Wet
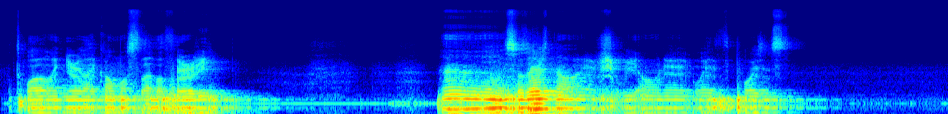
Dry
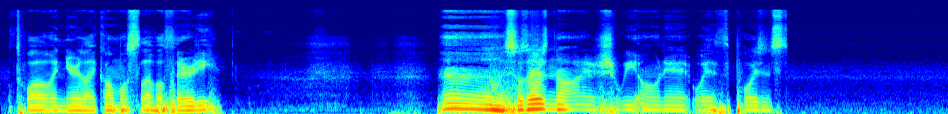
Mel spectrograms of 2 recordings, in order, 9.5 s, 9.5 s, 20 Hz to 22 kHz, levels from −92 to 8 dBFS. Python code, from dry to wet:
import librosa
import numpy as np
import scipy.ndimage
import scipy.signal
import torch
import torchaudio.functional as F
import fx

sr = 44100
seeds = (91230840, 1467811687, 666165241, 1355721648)

y = fx.lowpass(x, sr, hz=1700.0, slope=6)
y = fx.room_shoebox(y, sr, seeds[0], volume_m3=240.0, walls='mixed', distance_m=0.48)
y = y * np.sin(2.0 * np.pi * 300.0 * np.arange(len(y)) / sr)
